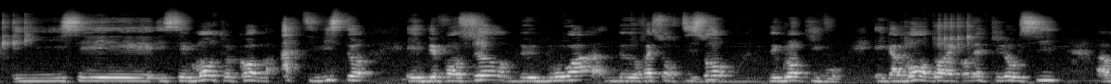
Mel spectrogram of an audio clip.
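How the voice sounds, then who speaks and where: A man hosting a TV interview, pausing often with fillers and addressing viewers formally. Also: a little high, a little mellow, recorded from a distance. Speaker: talk show host. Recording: roomy sound from off-mic.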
